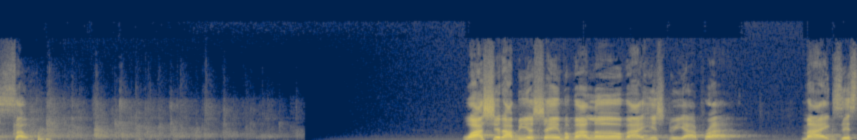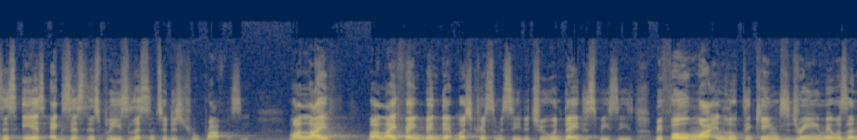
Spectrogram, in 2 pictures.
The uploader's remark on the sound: On our April 6th 2019 live show. Open mic performance.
